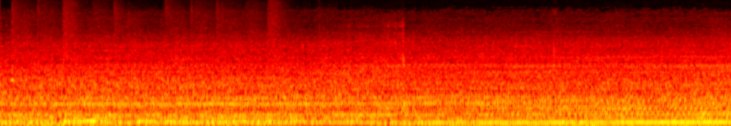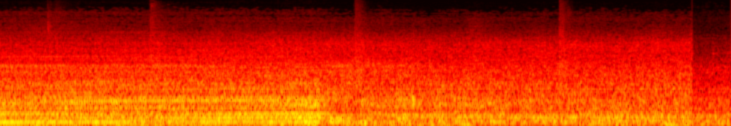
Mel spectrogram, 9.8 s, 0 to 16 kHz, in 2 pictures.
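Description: A 1987 Volkswagen Passat LSE with a 1.6 engine runs at a loud, steady idle-to-mid rev, holding a constant tone for about seven seconds before the pitch drops slightly near the end.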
